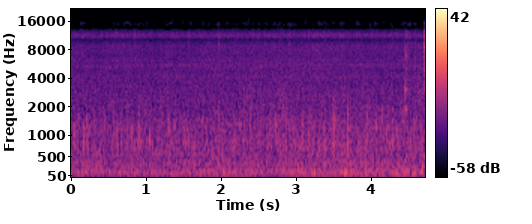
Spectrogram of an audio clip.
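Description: Potatoes boil in a pot of water, a steady dense bubbling and rolling churn with small pops and gurgles, close and continuous with no talking.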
